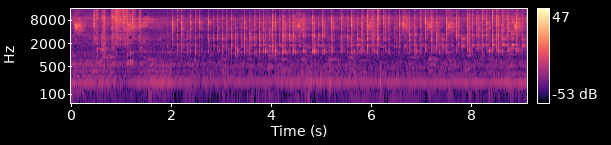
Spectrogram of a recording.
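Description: A long spoon stirring fast in a small glass, clinking rapidly against its sides from about two seconds in. A steady low hum runs underneath.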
